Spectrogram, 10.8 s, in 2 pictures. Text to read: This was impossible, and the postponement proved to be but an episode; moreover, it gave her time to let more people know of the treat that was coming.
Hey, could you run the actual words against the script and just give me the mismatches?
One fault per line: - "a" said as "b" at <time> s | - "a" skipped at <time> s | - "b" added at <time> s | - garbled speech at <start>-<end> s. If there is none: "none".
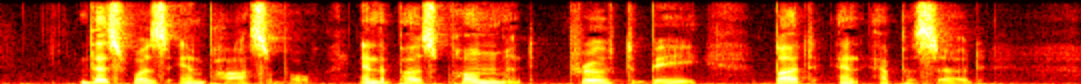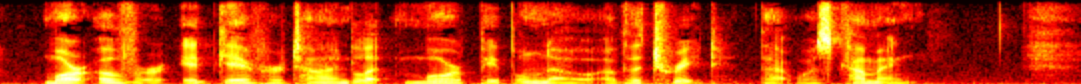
- "to" skipped at 7.2 s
